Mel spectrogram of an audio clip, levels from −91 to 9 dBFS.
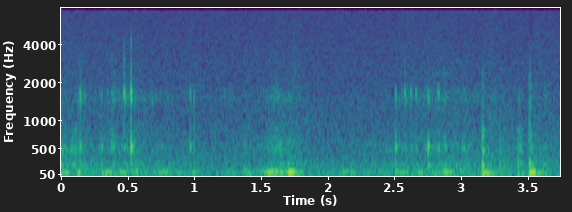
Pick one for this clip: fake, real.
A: real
